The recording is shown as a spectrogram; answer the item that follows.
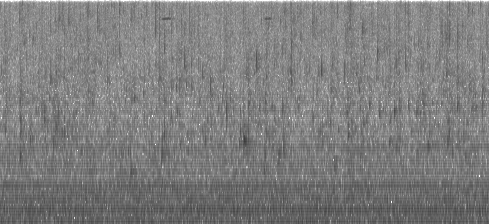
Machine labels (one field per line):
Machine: pump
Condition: abnormal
